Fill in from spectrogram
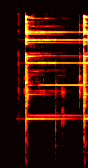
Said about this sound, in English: It sounds like our Skull Bike Bell to me.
